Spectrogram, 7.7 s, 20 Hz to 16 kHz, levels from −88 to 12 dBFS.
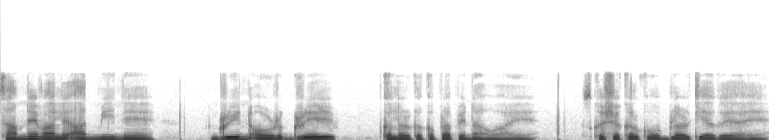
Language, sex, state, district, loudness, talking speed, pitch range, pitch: Hindi, female, Arunachal Pradesh, Lower Dibang Valley, -16 LUFS, 155 wpm, 185-205 Hz, 195 Hz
